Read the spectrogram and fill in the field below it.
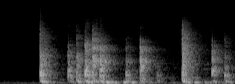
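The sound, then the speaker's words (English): A rhythmic pattern of about nine sharp knocks on the door of a home, fairly loud, grouped into quick bursts with short pauses, a coded secret knock done to get the door opened, with no voices. “I have to do the secret knock to open the...”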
